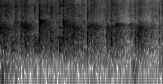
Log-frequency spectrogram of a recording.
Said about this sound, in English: So y'all give the Teen City leaders a hand clap.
